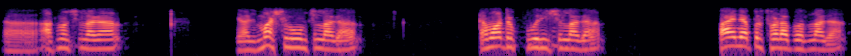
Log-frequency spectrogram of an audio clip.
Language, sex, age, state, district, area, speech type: Kashmiri, male, 60+, Jammu and Kashmir, Srinagar, rural, conversation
